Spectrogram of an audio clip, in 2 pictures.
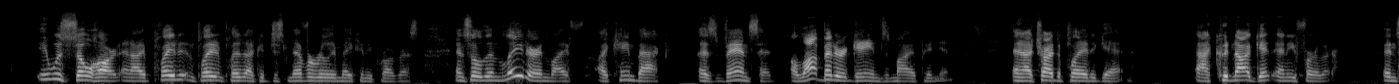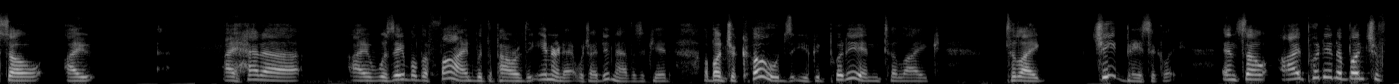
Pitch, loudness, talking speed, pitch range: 170 Hz, -30 LUFS, 220 wpm, 155-200 Hz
